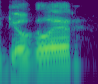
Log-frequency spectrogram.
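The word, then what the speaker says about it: Gil-galad: Um, if I'm pronouncing that that's supposed to be Gilgalad.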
